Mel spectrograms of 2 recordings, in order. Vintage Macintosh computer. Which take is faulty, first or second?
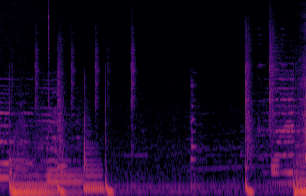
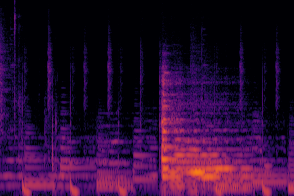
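first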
